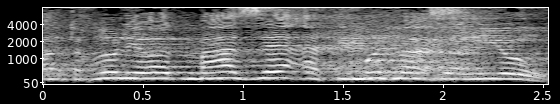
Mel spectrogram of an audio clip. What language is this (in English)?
Hebrew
